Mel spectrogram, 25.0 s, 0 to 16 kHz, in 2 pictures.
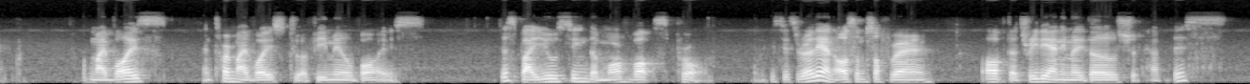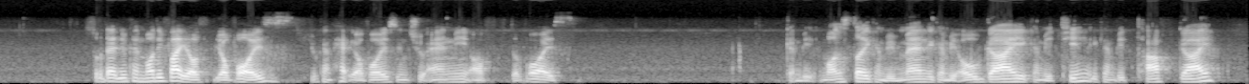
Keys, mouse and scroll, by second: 4.8 click, 5.1 click, 6.6-7.1 drag, 12.0-12.7 drag, 16.6-17.0 drag, 18.9-21.8 drag, 24.0 click.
